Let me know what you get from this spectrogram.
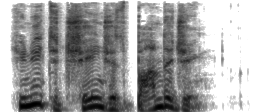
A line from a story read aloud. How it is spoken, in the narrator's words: Clouston snapped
